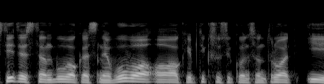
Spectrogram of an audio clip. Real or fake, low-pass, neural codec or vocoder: real; 7.2 kHz; none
